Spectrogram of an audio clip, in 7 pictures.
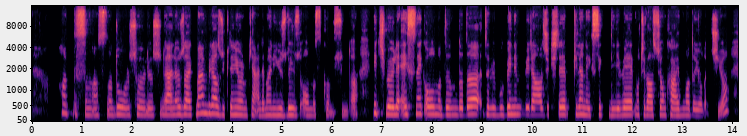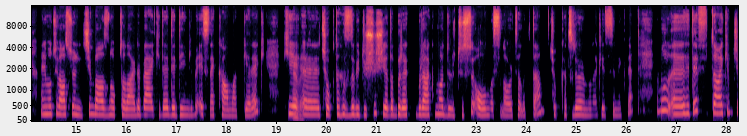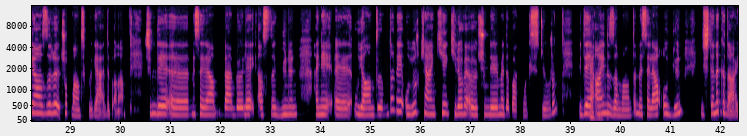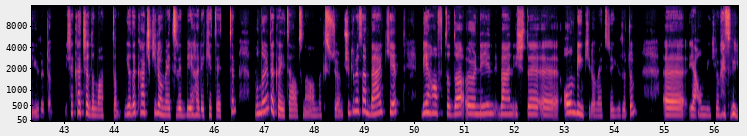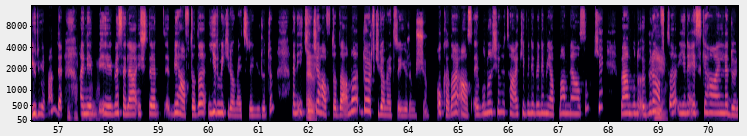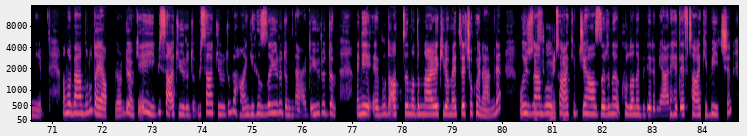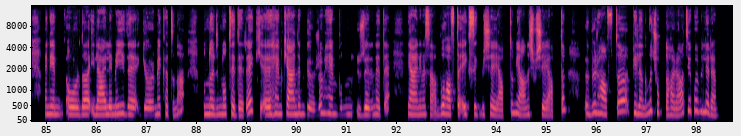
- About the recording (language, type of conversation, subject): Turkish, advice, Hedeflerimdeki ilerlemeyi düzenli olarak takip etmek için nasıl bir plan oluşturabilirim?
- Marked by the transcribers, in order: laughing while speaking: "yürüyemem de"; giggle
